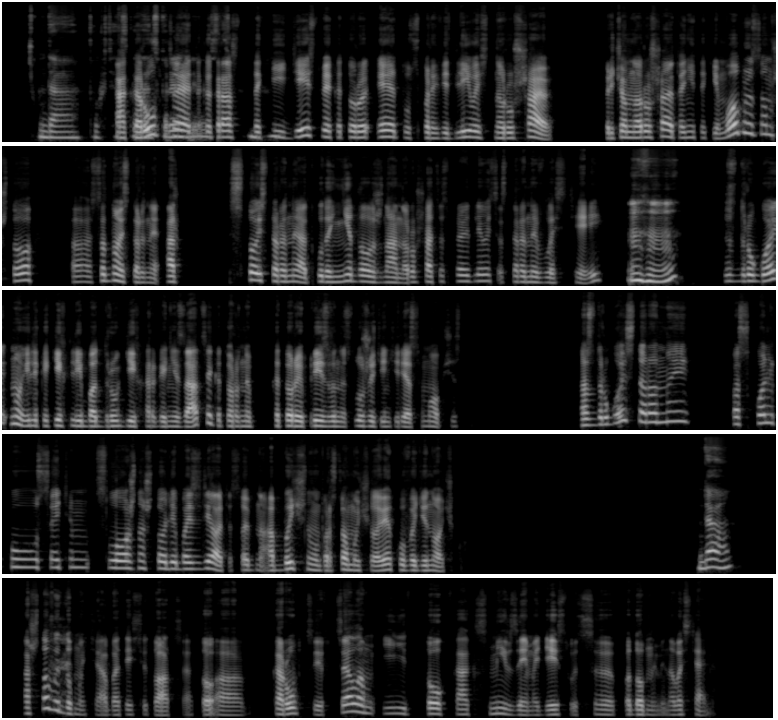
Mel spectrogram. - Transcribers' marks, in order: tapping; other background noise
- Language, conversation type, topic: Russian, unstructured, Как вы думаете, почему коррупция так часто обсуждается в СМИ?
